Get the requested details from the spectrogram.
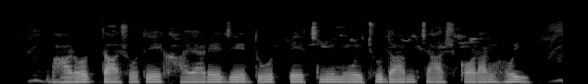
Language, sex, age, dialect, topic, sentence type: Bengali, male, 18-24, Rajbangshi, agriculture, statement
